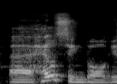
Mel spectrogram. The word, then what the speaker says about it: Helsingborg: Your early jobs, Turku Philharmonic Orchestra for 3 years, and then Helsingborg, is that how you pronounce it, in Sweden? – Yeah.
